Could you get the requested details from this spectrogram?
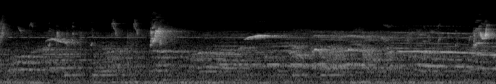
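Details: Sunbird, captive, singing from its first day in Pemalang, Central Java, Indonesia: thin, high chirps and short sharp twitters at an uneven pace, with a busy murmur of other birds in the background.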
